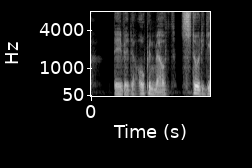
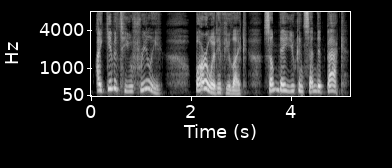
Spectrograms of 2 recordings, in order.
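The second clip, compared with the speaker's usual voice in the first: put-on much higher, louder begging girl; pleading Yuli; 13 semitones higher, 7 dB louder than usual. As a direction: beg him to accept.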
